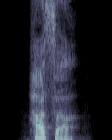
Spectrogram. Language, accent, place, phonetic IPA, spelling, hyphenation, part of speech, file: German, Germany, Berlin, [ˈhasɐ], Hasser, Has‧ser, noun, De-Hasser.ogg
- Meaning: hater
